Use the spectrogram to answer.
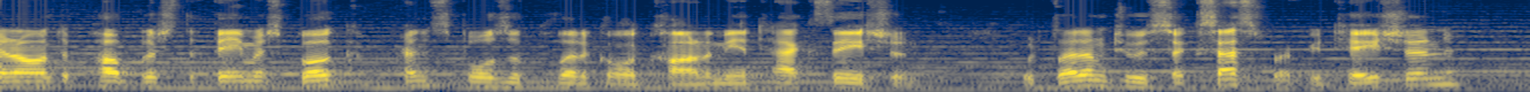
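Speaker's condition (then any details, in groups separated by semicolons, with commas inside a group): No condition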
